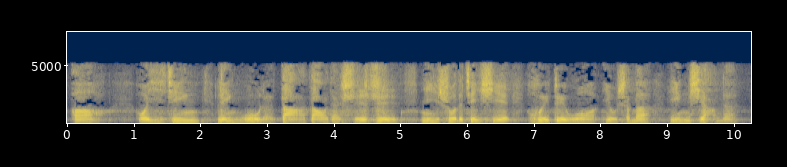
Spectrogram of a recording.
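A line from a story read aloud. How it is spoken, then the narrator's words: Calm, flat. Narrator (Chinese): 老子却淡淡的开口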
